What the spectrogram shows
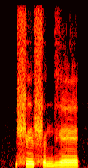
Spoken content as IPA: ʂe˧ʂə˨˩˨ŋɣɛ˧

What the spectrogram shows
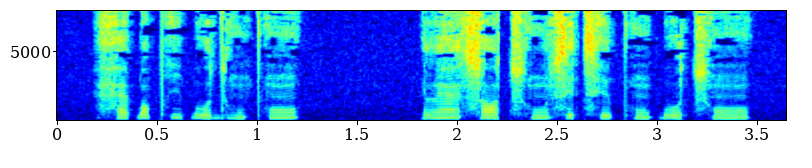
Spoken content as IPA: hæɓɒpʰiɓo dʱũpʰõ | læ̃ sɒ t͡sʰũ set͡sʰepʰũ ɓo t͡sʰõ

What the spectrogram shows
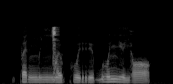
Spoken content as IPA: pɛŋ͡miŋ͡ǀøkʷ orʲuɓu nʲojɔ

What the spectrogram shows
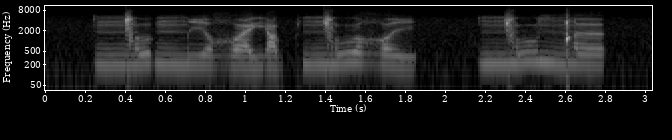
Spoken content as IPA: ŋ͡ǀʊ ŋ͡miʁʷæjɑkʷ ŋ͡ǀuʁʷi | ŋ͡ǀuŋ͡ǃə

